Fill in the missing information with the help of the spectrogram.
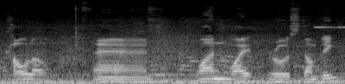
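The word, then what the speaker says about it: Cao lầu: I think they pronounce it as khao lao, and one white rose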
